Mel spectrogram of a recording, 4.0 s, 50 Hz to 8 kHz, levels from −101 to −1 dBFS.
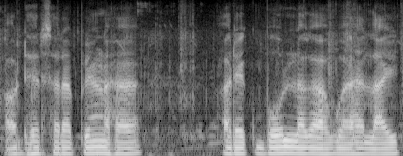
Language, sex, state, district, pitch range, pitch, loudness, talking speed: Hindi, female, Jharkhand, Garhwa, 105-110 Hz, 105 Hz, -17 LUFS, 195 wpm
